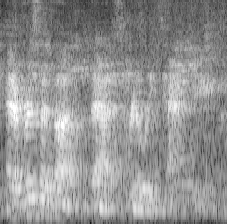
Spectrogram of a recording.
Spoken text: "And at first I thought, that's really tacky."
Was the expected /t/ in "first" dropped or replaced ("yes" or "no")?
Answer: yes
